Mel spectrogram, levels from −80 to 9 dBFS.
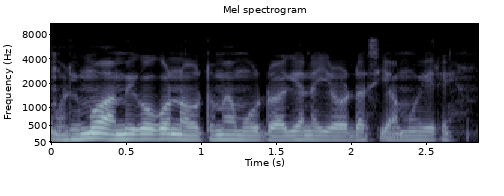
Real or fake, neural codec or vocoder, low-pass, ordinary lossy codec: real; none; 7.2 kHz; none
